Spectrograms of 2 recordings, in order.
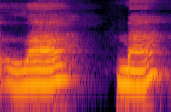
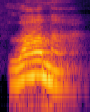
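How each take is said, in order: First: "lama" very slowly, a gap after "la"; divided syllables. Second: Said in the usual way. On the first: Shown as a demonstration. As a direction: break "lama" into la, then ma, softly. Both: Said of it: "You just divide in the middle".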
